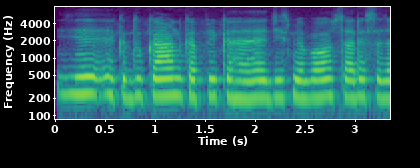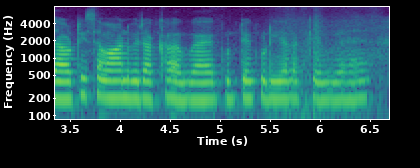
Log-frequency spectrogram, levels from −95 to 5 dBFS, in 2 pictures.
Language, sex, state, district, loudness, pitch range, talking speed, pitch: Hindi, female, Uttar Pradesh, Lucknow, -19 LUFS, 200-220 Hz, 180 wpm, 205 Hz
